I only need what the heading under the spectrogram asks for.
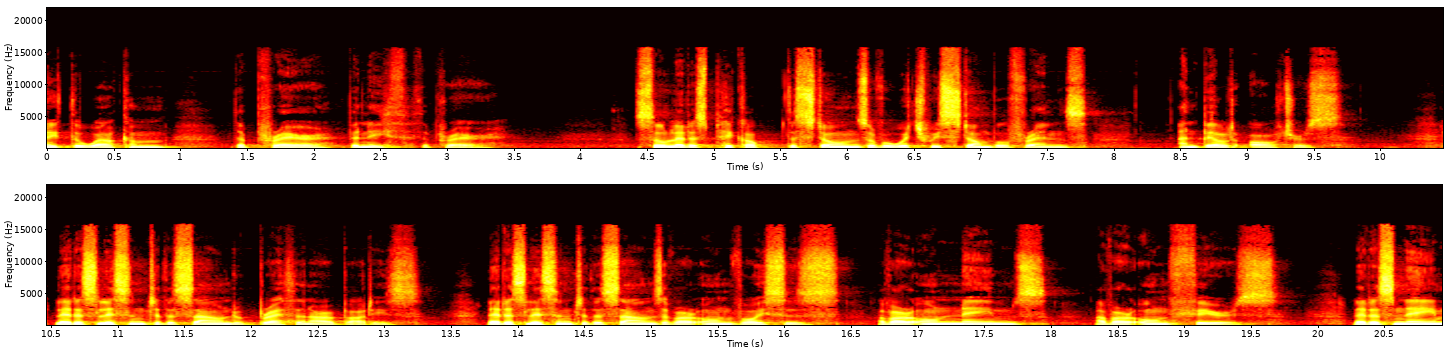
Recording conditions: large echoing room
